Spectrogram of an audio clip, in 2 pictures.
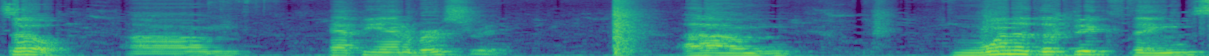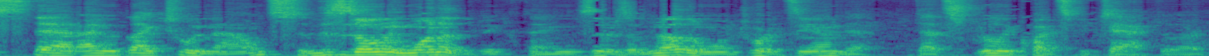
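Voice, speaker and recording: A man with an American accent at medium pitch, lively intonation and a moderate pace, against noticeable background noise. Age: 60s. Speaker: grow systems business owner and vlogger. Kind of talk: casual chat. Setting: shop showroom.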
